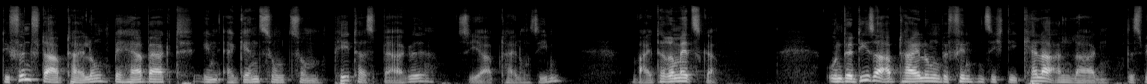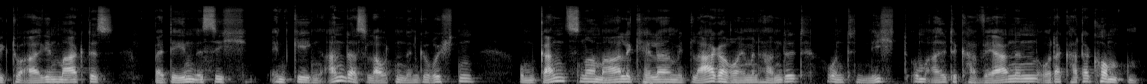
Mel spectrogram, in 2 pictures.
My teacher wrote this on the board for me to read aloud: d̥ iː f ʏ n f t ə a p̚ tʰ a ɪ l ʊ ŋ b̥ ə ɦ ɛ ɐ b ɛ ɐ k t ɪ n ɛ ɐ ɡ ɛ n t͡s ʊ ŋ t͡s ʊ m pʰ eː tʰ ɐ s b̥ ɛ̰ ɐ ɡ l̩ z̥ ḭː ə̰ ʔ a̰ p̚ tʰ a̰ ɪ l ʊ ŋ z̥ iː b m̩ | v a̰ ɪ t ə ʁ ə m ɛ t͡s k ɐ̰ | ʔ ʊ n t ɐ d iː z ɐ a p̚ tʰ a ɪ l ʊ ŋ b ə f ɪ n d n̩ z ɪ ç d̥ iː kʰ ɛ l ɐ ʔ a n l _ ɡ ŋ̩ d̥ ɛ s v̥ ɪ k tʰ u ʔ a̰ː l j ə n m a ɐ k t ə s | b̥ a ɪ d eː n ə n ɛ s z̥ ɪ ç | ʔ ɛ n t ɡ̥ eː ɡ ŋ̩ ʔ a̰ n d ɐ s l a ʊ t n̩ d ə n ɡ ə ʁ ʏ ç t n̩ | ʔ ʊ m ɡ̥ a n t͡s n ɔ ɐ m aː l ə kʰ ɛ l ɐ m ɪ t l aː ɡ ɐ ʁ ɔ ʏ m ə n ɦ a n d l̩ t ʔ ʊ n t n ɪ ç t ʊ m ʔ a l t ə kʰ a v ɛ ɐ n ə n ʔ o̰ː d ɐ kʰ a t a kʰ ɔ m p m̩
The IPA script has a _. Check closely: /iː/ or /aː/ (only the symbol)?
aː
